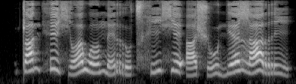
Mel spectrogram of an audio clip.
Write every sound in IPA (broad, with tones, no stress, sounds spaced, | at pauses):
ʈ a˧˥˧ nʲ h e˥˨ ç ɤ˩˥ ɐ̯ w ɤ˧˥ n̪ e˩˥ r u˩˥ t͡s x i˧˥˧ ç e˥˨ ʔ a˩˧ ʃ u˩˧˩ nʲ ɛ˧˥ ɮ a˧˥˧ r i˥˨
